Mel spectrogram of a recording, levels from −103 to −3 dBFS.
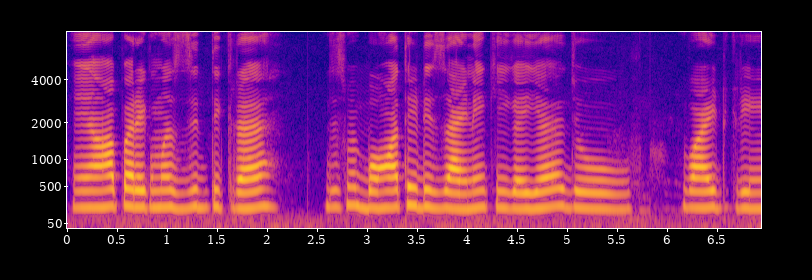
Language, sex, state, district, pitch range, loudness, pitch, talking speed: Hindi, female, Andhra Pradesh, Chittoor, 205-220 Hz, -21 LUFS, 215 Hz, 140 wpm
